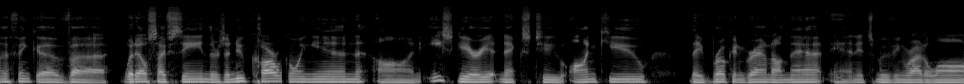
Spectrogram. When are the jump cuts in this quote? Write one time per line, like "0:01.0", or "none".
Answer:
0:01.1
0:02.8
